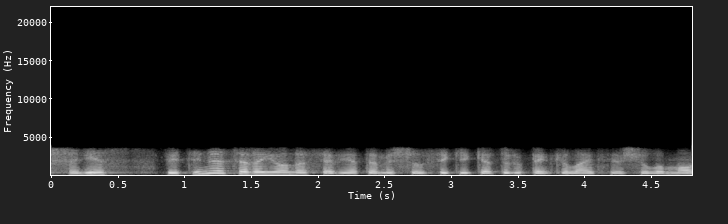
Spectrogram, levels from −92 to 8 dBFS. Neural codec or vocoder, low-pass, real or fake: codec, 24 kHz, 0.5 kbps, DualCodec; 3.6 kHz; fake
